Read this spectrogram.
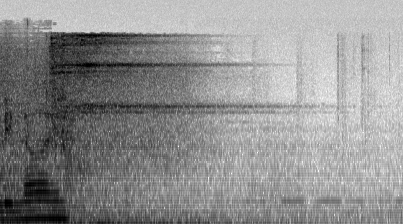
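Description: A shimmering magical chime rings out and slowly fades.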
